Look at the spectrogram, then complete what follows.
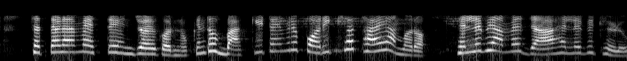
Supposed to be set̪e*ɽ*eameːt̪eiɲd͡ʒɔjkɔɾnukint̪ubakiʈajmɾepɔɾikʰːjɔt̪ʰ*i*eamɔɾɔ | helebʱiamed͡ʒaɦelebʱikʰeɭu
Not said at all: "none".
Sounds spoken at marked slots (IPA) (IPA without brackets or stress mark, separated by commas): ɭ, a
